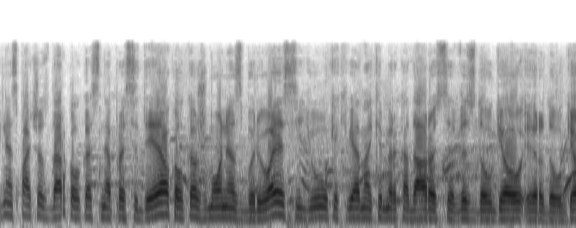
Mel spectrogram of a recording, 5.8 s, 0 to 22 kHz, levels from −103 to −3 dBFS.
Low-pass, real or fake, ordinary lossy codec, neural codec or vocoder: 10.8 kHz; real; MP3, 96 kbps; none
